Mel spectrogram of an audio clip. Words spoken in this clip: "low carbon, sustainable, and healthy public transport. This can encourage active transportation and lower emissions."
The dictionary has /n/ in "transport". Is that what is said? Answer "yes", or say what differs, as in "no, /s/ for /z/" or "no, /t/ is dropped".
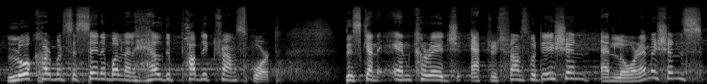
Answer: yes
